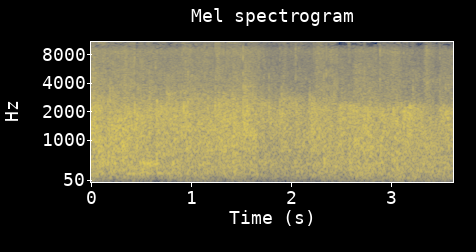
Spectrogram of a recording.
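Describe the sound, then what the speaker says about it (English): An audience applauds steadily in a large hall at a Times Group technical education event, a dense wash of many hands clapping throughout, loud and continuous. "Can we have a round of applause for him?"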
